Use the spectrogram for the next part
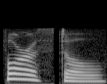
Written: Forrestal

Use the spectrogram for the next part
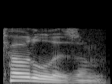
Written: totalism

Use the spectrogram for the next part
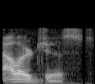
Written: allergist

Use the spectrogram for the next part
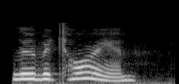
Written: lubritorium

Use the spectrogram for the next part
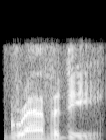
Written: gravidae

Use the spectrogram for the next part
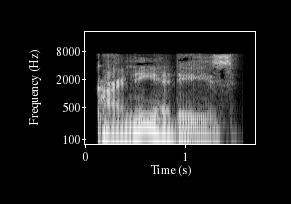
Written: carneades

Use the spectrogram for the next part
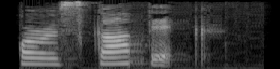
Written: horoscopic

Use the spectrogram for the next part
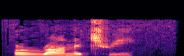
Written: orometry

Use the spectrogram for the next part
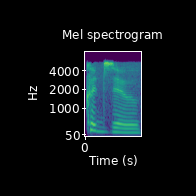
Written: kudzu

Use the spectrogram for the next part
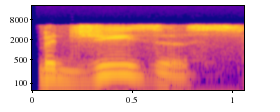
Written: bejeezus

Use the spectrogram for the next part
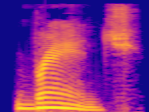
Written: branchlike

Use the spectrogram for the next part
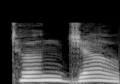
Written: tungchow

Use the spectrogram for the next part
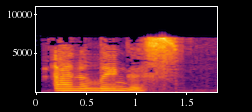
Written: analinguist

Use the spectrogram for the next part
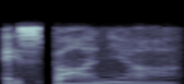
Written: Espana

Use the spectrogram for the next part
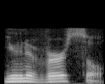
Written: universal

